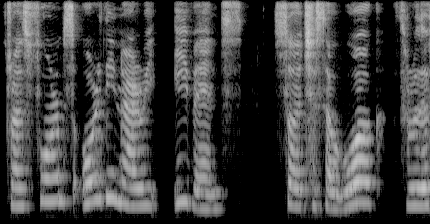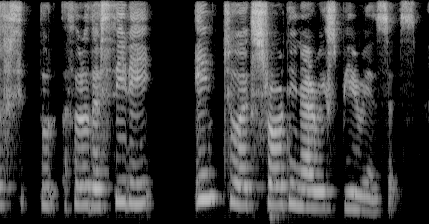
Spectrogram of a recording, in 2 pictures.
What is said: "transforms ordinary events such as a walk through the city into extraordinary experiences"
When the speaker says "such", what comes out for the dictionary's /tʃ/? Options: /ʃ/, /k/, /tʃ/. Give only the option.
/tʃ/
